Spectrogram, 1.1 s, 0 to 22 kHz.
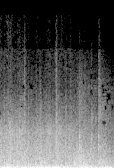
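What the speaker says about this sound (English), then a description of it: "I'm going to be coming in for a strafing run onto these OBs" A Messerschmitt ME-109 E4 fighter with wing cannons strafing ground targets in the World War II strategy game Steel Division 2: a dense, continuous roar of gunfire and rumbling explosions, loud and unbroken throughout.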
